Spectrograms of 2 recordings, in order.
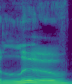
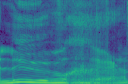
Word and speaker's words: Louvre: And I think most people speaking English would say the Louvre, but with a lot of French words, of course, you'll sound really cool. You'll sound really sophisticated if you know how to pronounce the word in French, in Francais itself. So I think you're supposed to say the Louvre, something like that.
